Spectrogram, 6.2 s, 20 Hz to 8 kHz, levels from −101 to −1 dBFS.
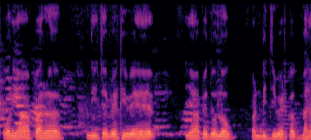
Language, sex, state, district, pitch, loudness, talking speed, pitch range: Hindi, male, Bihar, Lakhisarai, 135 Hz, -31 LUFS, 155 wpm, 130-145 Hz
